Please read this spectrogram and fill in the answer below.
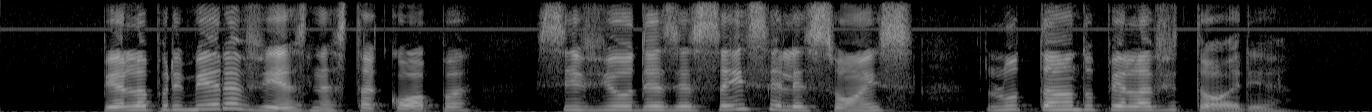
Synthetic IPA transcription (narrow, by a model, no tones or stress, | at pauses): pelɐpɾimejɾɐveznɛst̪ɐkɔpɐsɪviwd̪ezesejsːelesõj̃slut̪ɐ̃nd̪ʊpelɐvit̪ɔɾiɐ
